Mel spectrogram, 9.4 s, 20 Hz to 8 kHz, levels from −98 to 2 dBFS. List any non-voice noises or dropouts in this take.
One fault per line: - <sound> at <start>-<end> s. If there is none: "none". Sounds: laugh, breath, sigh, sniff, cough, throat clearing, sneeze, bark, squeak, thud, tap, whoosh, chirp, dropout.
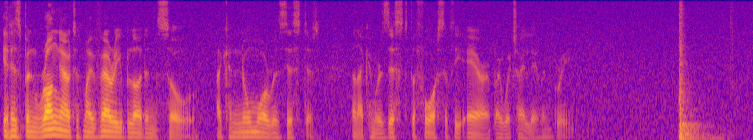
- thud at 8.5-9.2 s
